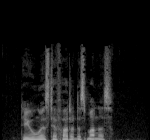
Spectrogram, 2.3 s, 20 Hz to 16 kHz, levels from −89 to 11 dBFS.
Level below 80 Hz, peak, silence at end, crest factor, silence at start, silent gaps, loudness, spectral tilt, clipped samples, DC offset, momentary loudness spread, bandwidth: -58 dBFS; -14 dBFS; 0.6 s; 18 dB; 0.3 s; none; -30 LUFS; -5 dB/octave; under 0.1%; under 0.1%; 8 LU; 11 kHz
